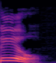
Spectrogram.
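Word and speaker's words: 二: 옷까지 발음 해주셔야 되겠죠 그래서 이익 ooo 을 에어 라고 발음을 해야 맞는 발음입니다 원어민 선생님의 발음을 잘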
